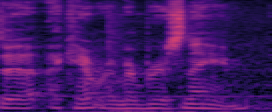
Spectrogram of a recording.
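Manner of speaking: ordinary talk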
